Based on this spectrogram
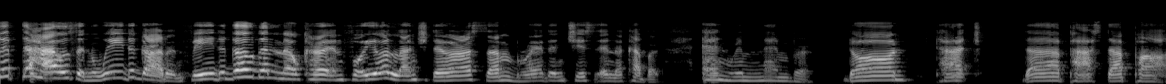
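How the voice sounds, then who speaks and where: A woman puts on a character voice, keeping her pitch in the middle range and her delivery fairly slow. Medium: read story. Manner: firm, instructive.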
